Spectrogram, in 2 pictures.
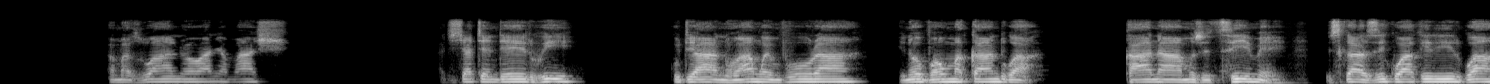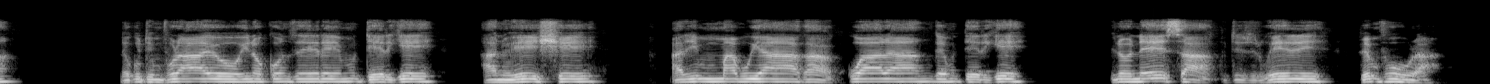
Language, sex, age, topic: Ndau, female, 25-35, health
